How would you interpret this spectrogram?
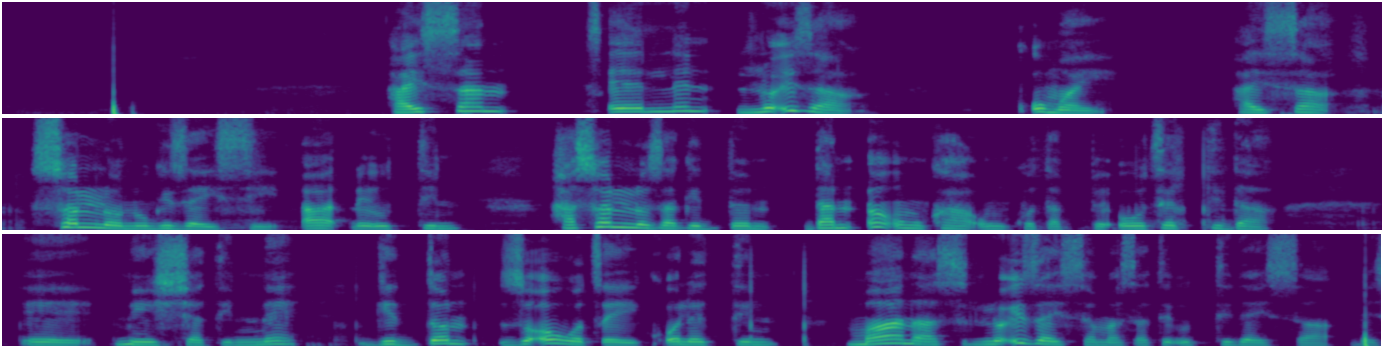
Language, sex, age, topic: Gamo, female, 25-35, government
